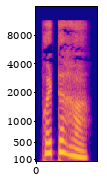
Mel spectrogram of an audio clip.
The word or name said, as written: ಪುಡೆಹ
